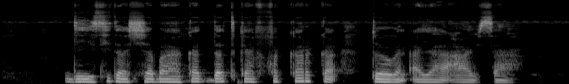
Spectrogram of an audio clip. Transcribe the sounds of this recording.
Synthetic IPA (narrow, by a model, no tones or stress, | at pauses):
d̪iːsɪðɐʃɐβaːkʰɐd̪ɐd̪kʰɐfɐkʰːɐrkʰɐ̰t̪ɔːɣɐnɐ̰jaːʕɑːβsaː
